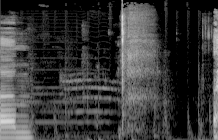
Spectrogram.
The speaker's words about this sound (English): Kitty.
